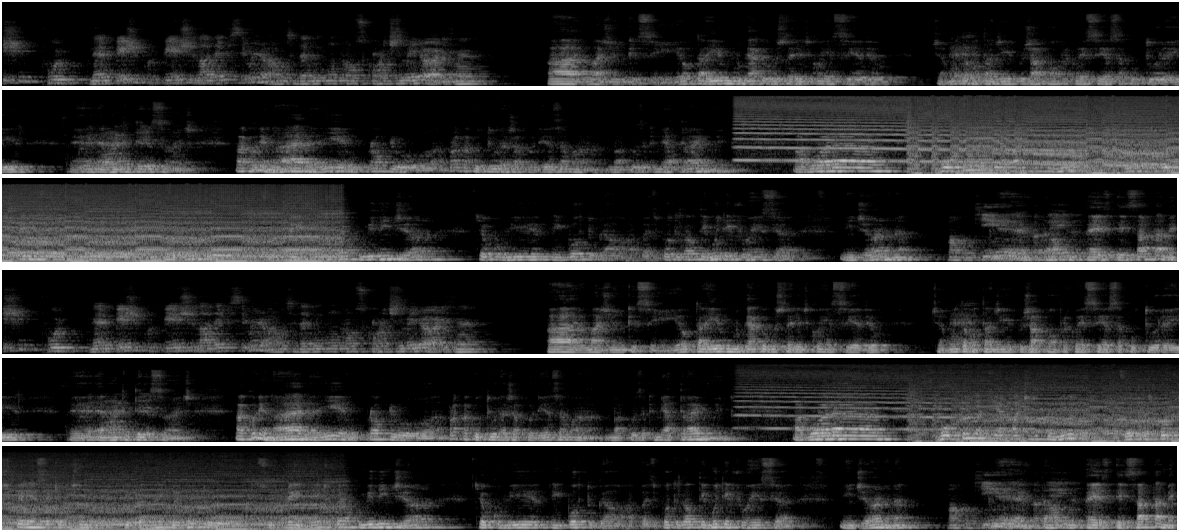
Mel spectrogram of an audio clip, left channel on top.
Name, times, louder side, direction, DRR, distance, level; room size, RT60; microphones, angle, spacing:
voice 1, 0.0-4.9 9.4-9.8 12.4-13.6 19.8-20.2 33.0-34.4, equal, 5° right, -5 dB, 1.4 m, -36 dB
voice 2, 5.5-8.9 9.3-12.0 12.4-28.0 28.3-32.7 33.4-35.2, right 3 dB, 65° right, 1 dB, 0.4 m, -29 dB
sound 1, 19.1-27.0, left 3 dB, 45° left, 0.5 m, -30 dB
6.0 x 2.8 x 2.3 m, 0.71 s
head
